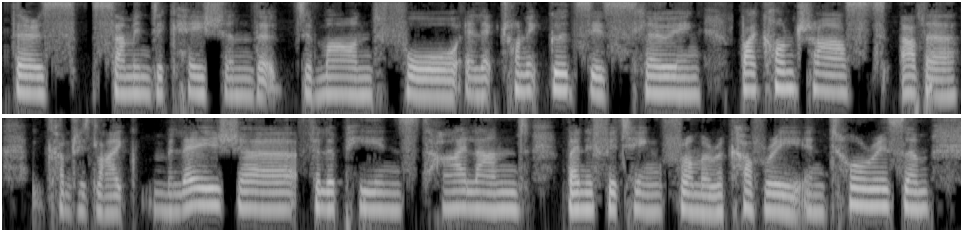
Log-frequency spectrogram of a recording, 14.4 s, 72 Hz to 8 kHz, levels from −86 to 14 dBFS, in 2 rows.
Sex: female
